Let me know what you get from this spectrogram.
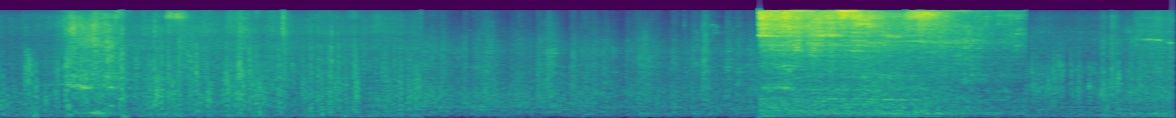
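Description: Passenger train running along the track, heard from a moving carriage: a steady rumble and rattle of wheels on rail. The sound turns suddenly louder and brighter about eight seconds in and drops back a couple of seconds later.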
